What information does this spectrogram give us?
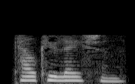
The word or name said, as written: calculation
